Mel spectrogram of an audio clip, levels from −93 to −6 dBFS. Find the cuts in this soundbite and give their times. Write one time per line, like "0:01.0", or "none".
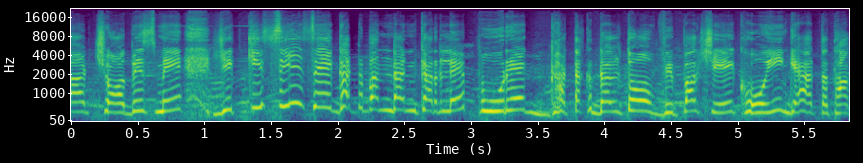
none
